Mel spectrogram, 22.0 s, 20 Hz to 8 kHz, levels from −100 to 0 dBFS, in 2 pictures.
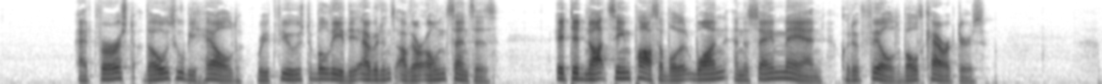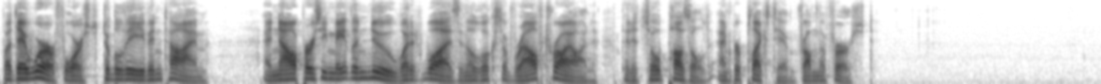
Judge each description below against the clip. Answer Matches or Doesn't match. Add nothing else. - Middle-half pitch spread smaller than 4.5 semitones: Doesn't match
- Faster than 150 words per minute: Matches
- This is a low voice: Matches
